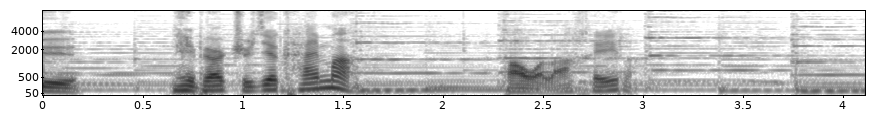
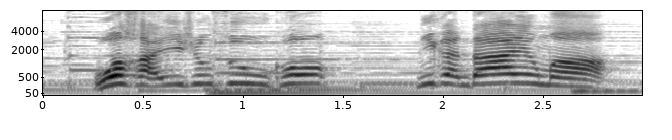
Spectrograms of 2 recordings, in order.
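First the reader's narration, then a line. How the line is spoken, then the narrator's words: Sudden loud shout. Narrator (Chinese): 我忽然大喊一句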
